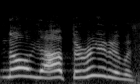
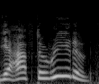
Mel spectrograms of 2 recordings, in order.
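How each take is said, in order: First: Higher, acted-out insistent correction; emphatic insistence. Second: Retold firm reminder, pitched up; acting out a polite but firm correction; insistent instruction. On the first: Young volunteer correcting the man a second time, emphatically insistent. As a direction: press the retold point harder, pitched right up. Acts out repeating the instruction, more insistent. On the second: Young volunteer telling a man to read the card, insistent.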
